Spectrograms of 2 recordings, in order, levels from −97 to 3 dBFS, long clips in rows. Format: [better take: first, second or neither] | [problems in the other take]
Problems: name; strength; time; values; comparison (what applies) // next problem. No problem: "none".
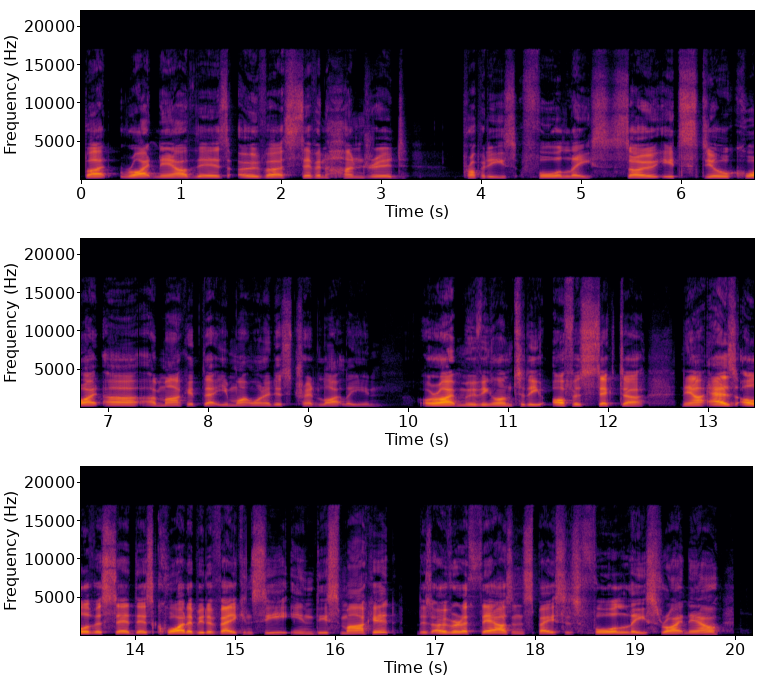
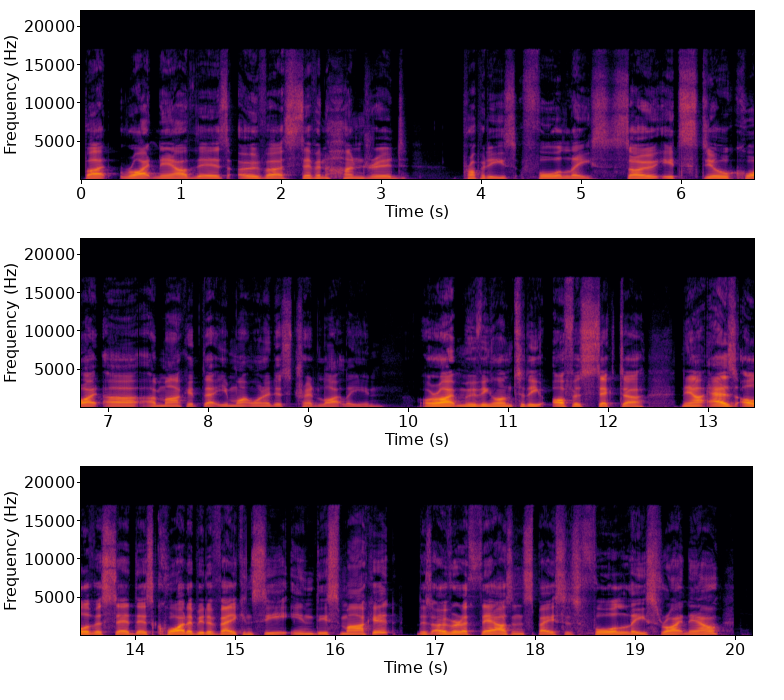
second | thin; somewhat; fading below 300 Hz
